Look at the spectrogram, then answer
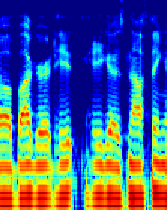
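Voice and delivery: normal talking voice

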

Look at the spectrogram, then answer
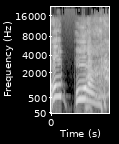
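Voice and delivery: very high-pitched little cartoon mouse voice. Suggesting a cartoon replacing curse words: Mickey Mouse voice. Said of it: "it's Mickey Mouse going".

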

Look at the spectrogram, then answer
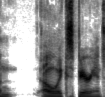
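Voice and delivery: normal talking voice

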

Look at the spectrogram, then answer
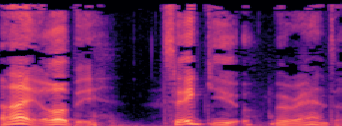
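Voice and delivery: low-pitched dude-bro frat guy voice. Playing a character taking wedding vows; frat guy impression. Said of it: "Can I get a frat guy impression real quick?".

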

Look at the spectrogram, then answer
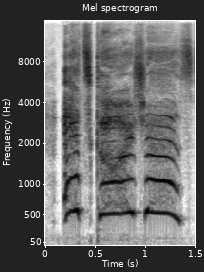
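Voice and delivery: very loud, high-pitched shriek or scream. After being misheard twice, she repeats herself; the speaker retells her scream. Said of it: "And she screams it".

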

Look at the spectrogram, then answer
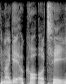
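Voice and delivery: failed, botched attempt at a British accent. Prompted to try, speaker attempts a British accent. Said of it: "if you want [name] to try an English accent".

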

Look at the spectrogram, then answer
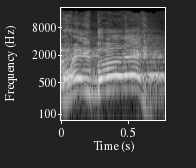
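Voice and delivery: high, loud yelled call.

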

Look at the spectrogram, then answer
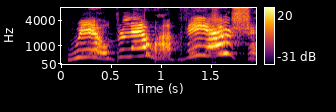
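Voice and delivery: very high, loud, swooping villain screech. Talking about a shared voice actor, a podcaster does a Cobra Commander impression. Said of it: "It's like a very, like".

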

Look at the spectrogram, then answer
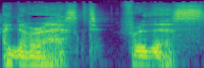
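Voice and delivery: breathy, breathed-out, nearly whispered delivery. Taking a turn in a round of impressions, Adam Jensen impression. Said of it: "in that Adam Jensen voice".

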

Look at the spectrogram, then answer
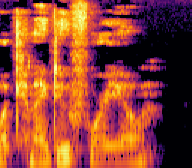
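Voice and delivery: ordinary delivery

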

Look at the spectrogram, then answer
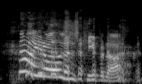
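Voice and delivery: very high, loud, breezy put-on voice. Retelling what Tim said about keeping the edit: Tim impression. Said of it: "you do a very good Tim impression".

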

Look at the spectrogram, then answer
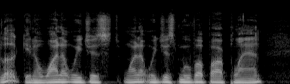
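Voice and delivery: ordinary delivery

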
